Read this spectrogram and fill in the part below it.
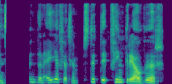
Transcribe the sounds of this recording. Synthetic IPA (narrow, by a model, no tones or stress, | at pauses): n | ʏnt̪aneːjafjœt̪lʏmst̪ʏt̪ːɪfiŋkɾɪawvœːɾ̥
